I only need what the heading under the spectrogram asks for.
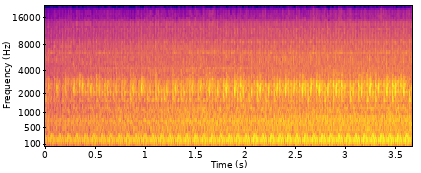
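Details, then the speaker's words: Inboard marine diesel boat engine after head gasket replacement: even diesel clatter at steady idle, no extra knocks or stumbles; normal idle. "So now it's running and everything sounds and looks good."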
